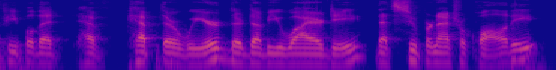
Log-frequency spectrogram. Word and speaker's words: wyrd: It's actually the original word, which is spelled kind of funky. That's why I don't always share it, but it's WYRD.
